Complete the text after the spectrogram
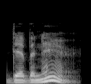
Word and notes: debonaire: British English

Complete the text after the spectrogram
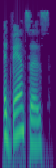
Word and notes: advances: British English

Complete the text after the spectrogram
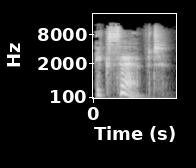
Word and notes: except: British English

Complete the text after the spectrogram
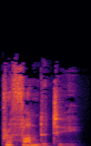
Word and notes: profundity: British English

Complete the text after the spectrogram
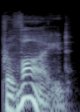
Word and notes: provide: British English

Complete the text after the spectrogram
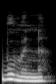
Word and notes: woman: British English

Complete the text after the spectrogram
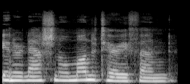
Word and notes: international monetary fund: American English

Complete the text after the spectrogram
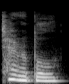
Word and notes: terrible: British English

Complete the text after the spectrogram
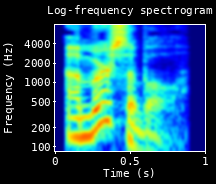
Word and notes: amerceable: British English

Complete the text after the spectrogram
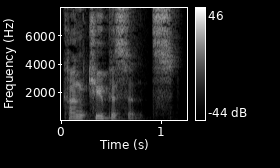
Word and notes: concupiscence: American English

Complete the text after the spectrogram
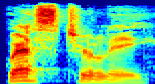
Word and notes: westerly: American English

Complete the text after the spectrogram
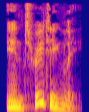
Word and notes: entreatingly: British English

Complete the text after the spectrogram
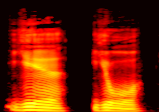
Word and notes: yr: British English

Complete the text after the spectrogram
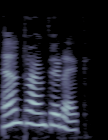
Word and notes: antimephitic: British English

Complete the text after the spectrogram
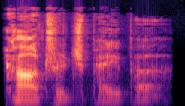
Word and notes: cartridge paper: British English

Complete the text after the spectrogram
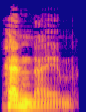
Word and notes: pen name: British English

